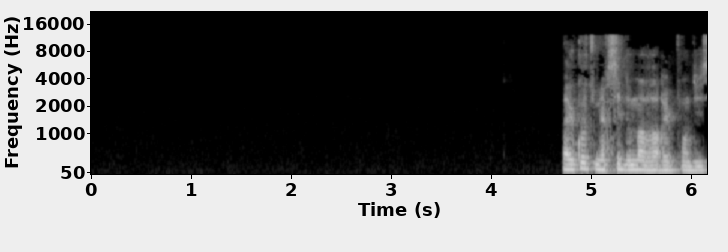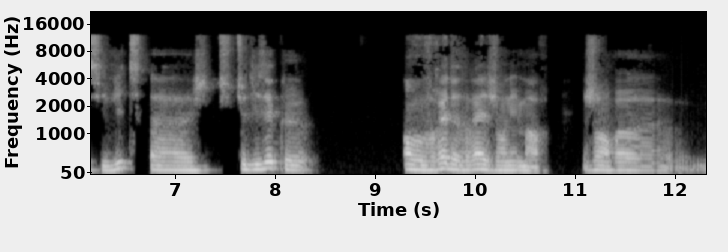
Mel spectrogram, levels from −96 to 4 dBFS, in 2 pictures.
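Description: At 10.37 to 10.43 s and 10.75 to 10.81 s, short concealed packet loss occurs. Missing audio is patched by extending the last sound, heard as brief smears. From 11.37 to 12.08 s, repeated packet loss leaves seven gaps, the longest 58 ms. Each is patched in turn, giving choppy, robotic speech with pieces missing.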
